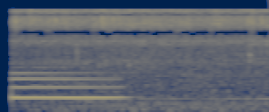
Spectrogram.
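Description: A group of alphorns holding one long note that breaks off about a second in, leaving a fainter held tone.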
